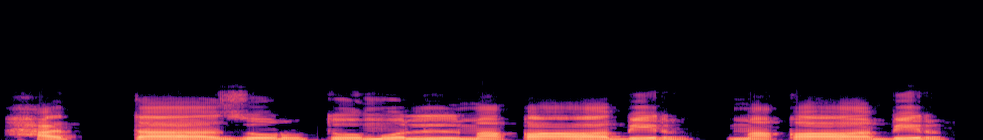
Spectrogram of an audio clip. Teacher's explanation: بر میں یہاں پر جب رکیں گے تو یہاں پر بھی را ہے جو کہ رکنے کی وجہ سے ساکن ہو جائے گا، لیکن یہاں را کو باریک پڑھیں گے کیونکہ را ساکن سے پہلے یہاں پر با پر زیر ہے، اور قاعدہ ہے کہ جب را ساکن سے پہلے زیر ہو تو وہاں را کو باریک پڑھا جائے گا.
